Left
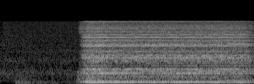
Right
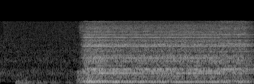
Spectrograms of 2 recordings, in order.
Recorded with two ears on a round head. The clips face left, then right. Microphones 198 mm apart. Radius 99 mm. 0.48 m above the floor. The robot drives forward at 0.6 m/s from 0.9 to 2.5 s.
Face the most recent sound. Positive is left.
No sound to turn to.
